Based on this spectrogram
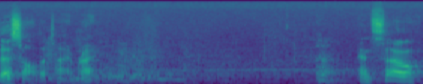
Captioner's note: audience laughing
